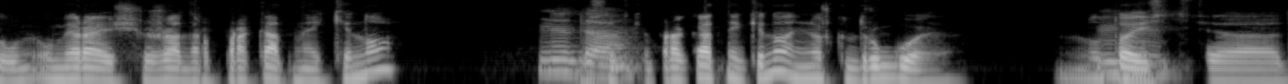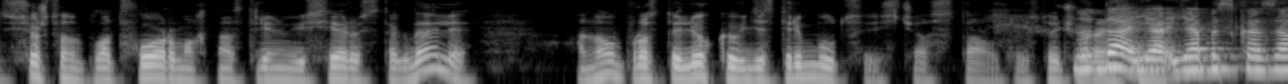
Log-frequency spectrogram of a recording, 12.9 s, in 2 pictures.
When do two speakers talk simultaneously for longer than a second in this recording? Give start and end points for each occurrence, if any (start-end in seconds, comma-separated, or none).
none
